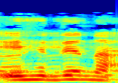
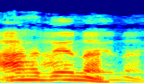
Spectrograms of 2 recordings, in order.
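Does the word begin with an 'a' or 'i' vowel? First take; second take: i; a. First: The word begins with an 'i' vowel. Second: The word begins with an 'a' vowel. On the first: The speaker calls it right. "ইহদিনা সিরাতাল মুস্তাকিম" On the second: The speaker calls it wrong. "ওয়া ফাতে হামজা ... আহদিনা যদি কেউ করে দেয়"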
